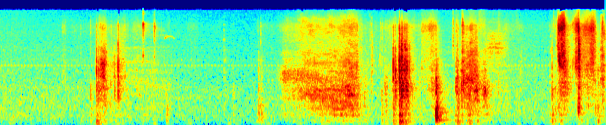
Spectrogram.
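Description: A sheet of notepad paper being cut to size on a cutting mat: a scratchy cutting stroke lasting about a second, then clicks and rustling as the paper is handled.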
